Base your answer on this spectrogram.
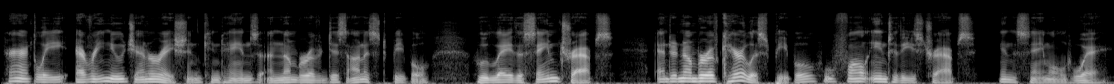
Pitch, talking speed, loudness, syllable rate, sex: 105 Hz, 165 wpm, -20 LUFS, 5.1 syllables/s, male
